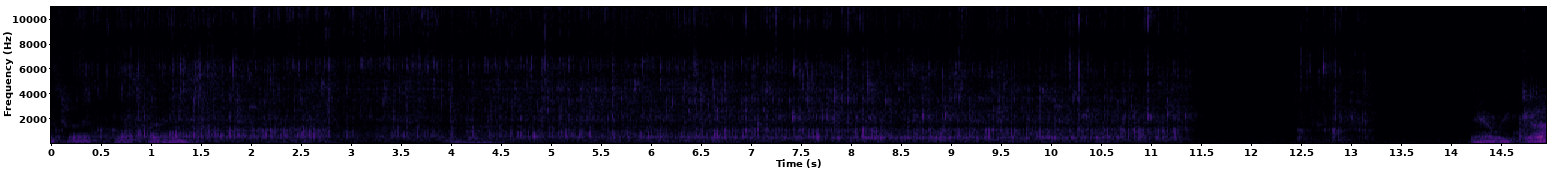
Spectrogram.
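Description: Water for bread dough runs steadily from a tap into a container for about eleven seconds, a faint, continuous splashing flow that stops briefly and then resumes, heard close in a kitchen.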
